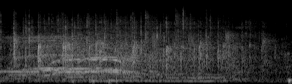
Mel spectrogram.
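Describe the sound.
A church audience claps for Salsa, a fairly faint patter of applause with a brief cheer near the start, tapering off over a few seconds.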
